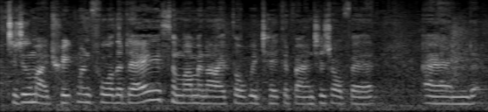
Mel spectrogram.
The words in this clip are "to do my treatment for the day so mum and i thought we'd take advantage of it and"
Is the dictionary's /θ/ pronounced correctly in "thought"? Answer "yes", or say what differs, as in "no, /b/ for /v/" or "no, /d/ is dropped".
yes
